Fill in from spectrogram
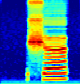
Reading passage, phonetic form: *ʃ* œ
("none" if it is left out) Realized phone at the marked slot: ʃ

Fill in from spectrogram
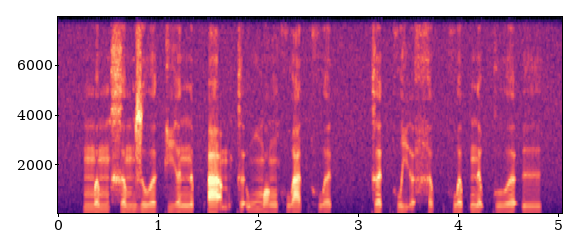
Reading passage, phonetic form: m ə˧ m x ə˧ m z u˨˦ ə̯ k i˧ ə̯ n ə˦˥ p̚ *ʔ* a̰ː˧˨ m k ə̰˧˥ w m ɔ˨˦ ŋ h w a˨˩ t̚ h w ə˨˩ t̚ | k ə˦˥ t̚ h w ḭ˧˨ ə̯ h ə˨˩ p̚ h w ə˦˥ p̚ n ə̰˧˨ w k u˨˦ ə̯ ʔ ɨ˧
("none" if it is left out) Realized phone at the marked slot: ʔ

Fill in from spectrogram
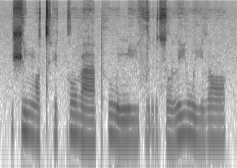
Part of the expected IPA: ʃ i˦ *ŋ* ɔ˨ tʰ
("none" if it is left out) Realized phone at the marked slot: ŋ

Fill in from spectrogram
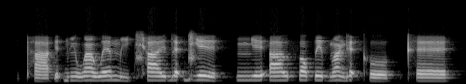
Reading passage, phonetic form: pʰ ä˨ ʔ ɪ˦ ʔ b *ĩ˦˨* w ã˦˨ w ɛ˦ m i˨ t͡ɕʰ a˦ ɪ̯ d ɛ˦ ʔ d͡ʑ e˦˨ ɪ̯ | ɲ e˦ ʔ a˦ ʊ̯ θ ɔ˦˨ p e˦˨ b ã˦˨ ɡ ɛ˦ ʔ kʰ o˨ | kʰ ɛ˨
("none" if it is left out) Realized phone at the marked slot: ĩ˦˨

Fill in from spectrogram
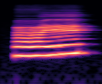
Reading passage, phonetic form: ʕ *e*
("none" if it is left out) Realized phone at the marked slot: ø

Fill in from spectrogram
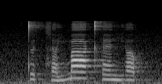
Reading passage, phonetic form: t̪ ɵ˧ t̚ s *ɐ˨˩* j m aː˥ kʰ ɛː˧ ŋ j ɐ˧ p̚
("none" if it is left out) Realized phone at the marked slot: ɐ˨˧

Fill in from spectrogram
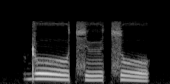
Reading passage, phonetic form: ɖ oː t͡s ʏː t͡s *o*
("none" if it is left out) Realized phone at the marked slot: o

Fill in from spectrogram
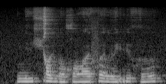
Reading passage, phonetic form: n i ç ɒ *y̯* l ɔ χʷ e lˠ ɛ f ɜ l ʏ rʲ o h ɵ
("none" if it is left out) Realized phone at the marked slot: y̯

